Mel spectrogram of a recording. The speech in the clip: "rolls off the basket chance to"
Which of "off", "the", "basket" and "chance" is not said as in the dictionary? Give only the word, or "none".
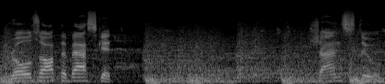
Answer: chance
